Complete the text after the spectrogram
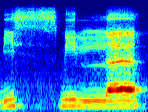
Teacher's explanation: Sifat hamas pada huruf sin, lamakan sedikit.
